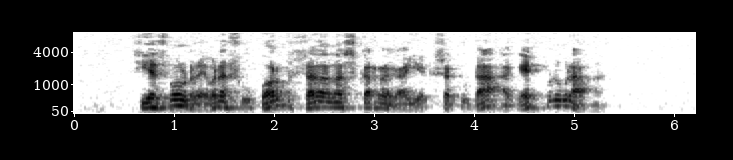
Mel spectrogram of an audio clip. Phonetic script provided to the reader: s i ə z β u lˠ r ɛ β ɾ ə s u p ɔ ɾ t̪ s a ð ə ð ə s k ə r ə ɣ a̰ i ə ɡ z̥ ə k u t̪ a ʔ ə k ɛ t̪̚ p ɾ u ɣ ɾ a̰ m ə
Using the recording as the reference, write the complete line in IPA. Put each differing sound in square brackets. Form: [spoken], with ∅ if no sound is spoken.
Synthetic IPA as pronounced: s i ə z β [ɔ] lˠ r ɛ β ɾ ə s u p ɔ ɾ t̪ s a ð ə ð ə s k ə r ə ɣ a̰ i ə ɡ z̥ ə k u t̪ a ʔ ə k ɛ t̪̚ p ɾ u ɣ ɾ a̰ m ə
